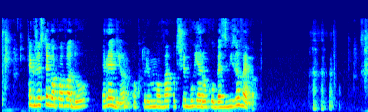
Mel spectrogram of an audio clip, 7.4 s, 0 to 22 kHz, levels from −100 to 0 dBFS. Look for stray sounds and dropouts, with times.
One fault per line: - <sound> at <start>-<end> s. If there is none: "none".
- laugh at 6.2-6.9 s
